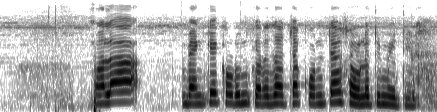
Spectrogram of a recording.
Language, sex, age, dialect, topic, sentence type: Marathi, male, 18-24, Northern Konkan, banking, question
